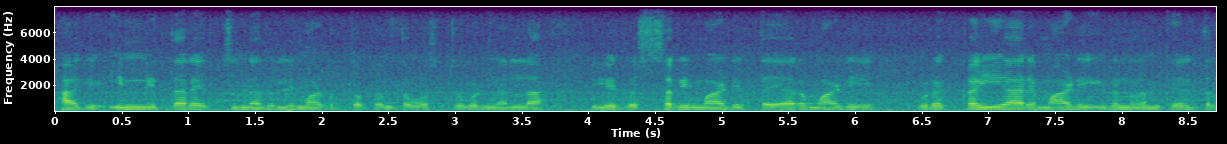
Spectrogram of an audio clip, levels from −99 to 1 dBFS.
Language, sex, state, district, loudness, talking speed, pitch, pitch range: Kannada, male, Karnataka, Chamarajanagar, -20 LUFS, 130 wpm, 140 Hz, 135-150 Hz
